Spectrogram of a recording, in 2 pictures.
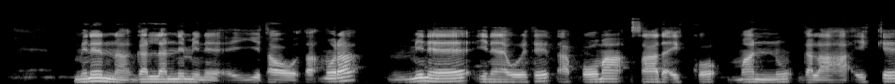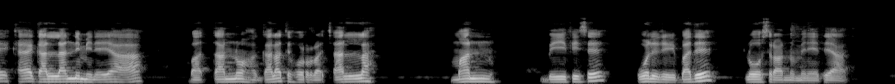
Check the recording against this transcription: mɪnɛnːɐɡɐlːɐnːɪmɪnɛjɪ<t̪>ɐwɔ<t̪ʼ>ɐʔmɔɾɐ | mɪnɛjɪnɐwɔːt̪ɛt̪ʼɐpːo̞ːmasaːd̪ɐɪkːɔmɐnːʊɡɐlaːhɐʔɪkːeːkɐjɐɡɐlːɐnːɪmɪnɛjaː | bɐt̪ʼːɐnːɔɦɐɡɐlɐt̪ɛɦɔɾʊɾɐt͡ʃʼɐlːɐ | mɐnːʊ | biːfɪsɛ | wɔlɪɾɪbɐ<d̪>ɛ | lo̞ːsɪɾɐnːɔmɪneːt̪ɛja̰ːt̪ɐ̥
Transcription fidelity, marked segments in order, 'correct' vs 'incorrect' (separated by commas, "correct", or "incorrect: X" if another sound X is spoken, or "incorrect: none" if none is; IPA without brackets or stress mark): correct, correct, correct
